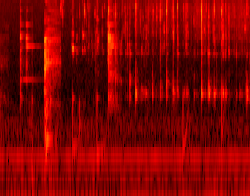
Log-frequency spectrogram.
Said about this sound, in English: I'm going to pour this out while you do that.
